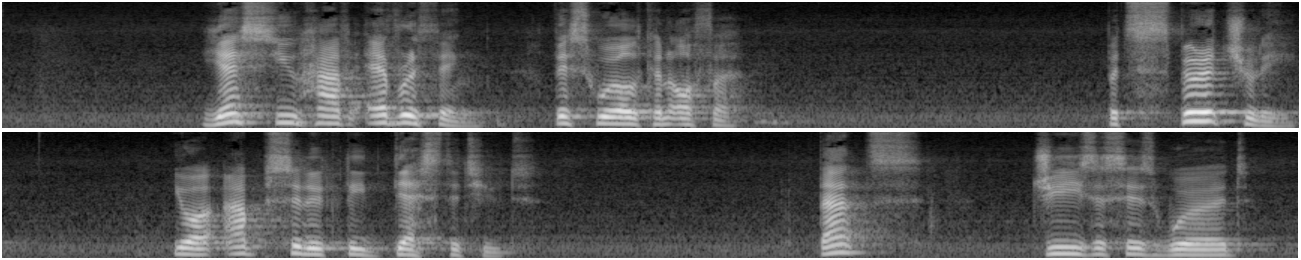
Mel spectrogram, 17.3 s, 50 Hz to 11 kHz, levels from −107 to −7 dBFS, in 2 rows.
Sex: male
